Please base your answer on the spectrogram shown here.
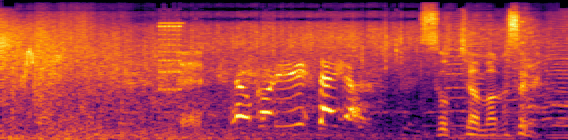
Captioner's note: battle noises; through intercom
